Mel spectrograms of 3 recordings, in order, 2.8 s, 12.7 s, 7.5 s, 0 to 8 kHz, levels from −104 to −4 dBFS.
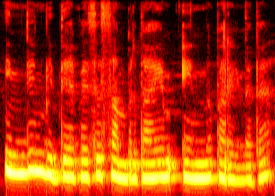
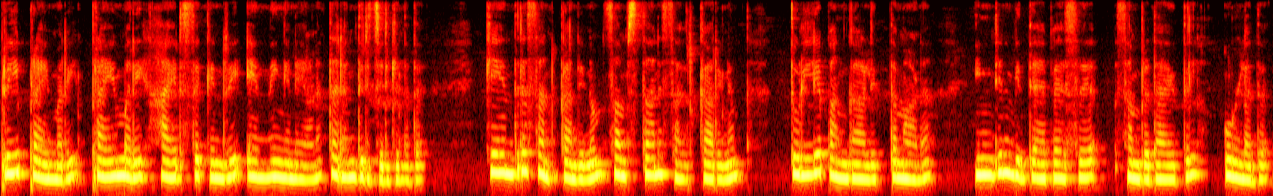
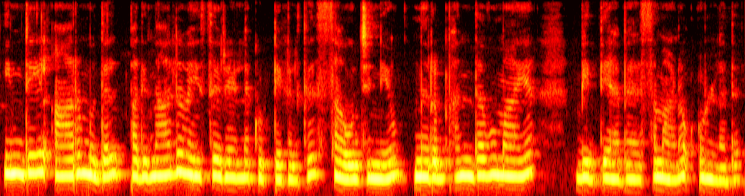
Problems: low volume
